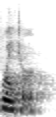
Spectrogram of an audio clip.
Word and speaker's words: realtor: Now, is it pronounced realtor or realtor? It's realtor.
